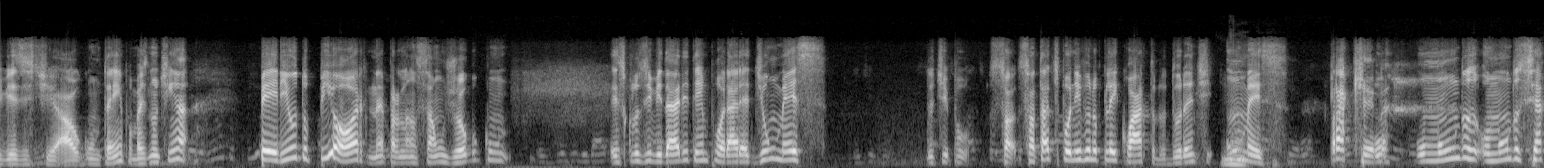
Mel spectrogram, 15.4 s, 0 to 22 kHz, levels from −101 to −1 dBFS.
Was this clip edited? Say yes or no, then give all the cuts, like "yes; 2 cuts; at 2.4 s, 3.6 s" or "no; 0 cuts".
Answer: no; 0 cuts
